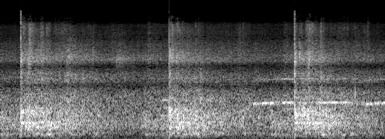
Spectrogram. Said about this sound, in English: Bright silver carcasses drop off the conveyor belt.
